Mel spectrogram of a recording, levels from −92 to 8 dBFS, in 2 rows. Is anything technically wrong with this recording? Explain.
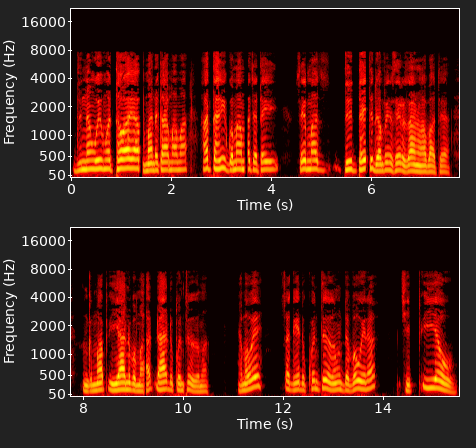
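Yes. Throughout the speech the sound is rough and grainy, with noise filling the gaps between harmonics and a thin, synthetic-sounding top band. This is plainly audible damage that is likely from low-delay AAC compression (AAC-ELD) at around 32 kbps. The codec works in short frames of roughly 30 ms, too short to separate closely spaced pitch harmonics cleanly, and at this bitrate it runs short of bits. On a spectrogram the harmonic stripes look smeared, with haze between them and a patchy, blocky upper band.

There are also four dropouts from AAC frame loss with muting. They occur at 1.34–1.44 s, just before "buma ndaka", at 3.44–3.55 s, between "tahyiyi gwamani" and "ca tahyiyi", at 5.87–5.97 s, and at 9.20–9.27 s. The first three are about 90 ms long, which fits three lost frames, and the last is about 60 ms, which fits two. The decoder zeroed the missing frames, and its overlapping windows fade the sound out and back in, so each gap is a soft-edged hole. 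On a waveform each shows as a tapered flat stretch, and on a spectrogram as a clean vertical blank band.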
